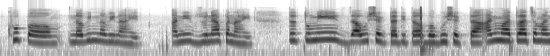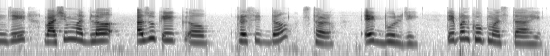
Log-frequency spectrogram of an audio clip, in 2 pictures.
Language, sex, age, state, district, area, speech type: Marathi, female, 18-30, Maharashtra, Washim, rural, spontaneous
